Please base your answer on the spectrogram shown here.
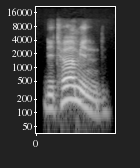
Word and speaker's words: determine: The word determined, so we stress at the middle syllable, determine, not determine. And in determination, the stress shifts to the word nay. It's become determination. The word determine, the stress in the middle.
